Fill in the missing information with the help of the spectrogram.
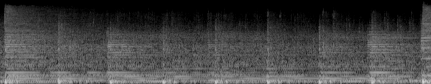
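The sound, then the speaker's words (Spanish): A church audience applauds steadily for Jesus Christ, a dense wash of clapping punctuated by louder unison claps on a regular beat about twice per second, with sustained musical tones underneath and no talking. “Dele fuerte ese aplauso a Jesucristo.”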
